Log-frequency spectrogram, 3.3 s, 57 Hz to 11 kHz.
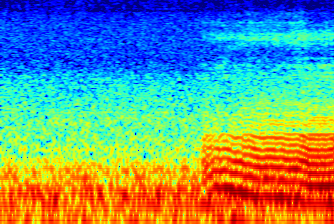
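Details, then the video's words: A male French Bulldog snores while napping: a low, rough rumble that swells into a louder, buzzing snort. "003: Snoring / French Bulldog, Jean-Claude (JCVDog)"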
